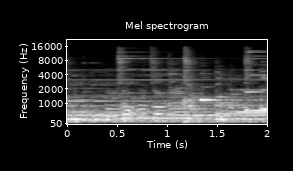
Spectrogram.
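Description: Percussion ensemble playing live: held pitched notes on marimba-type mallet instruments under a steady pulse of sharp, bright strikes repeating a few times a second.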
